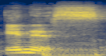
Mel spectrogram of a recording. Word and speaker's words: Innis: names live on stream like guinness without the g innis okay innis okay thank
